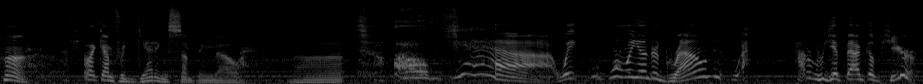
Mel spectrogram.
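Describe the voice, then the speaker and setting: A man's voice: sits high, huge pitch swings, over music, exaggerated voice. A man voicing a brash, good-hearted young gang boss in a video game, cocky and bombastic. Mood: cocky, puzzled. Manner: cocky, bombastic, drawn-out emphatic words.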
